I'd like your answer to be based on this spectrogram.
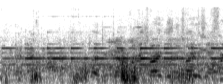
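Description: A train rumbles past, a continuous rolling rush with metallic tones. People are talking over it throughout.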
